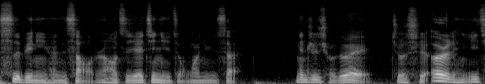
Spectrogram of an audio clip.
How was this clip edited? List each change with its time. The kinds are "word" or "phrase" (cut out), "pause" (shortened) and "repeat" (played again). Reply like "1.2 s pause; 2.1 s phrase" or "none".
2.8 s pause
